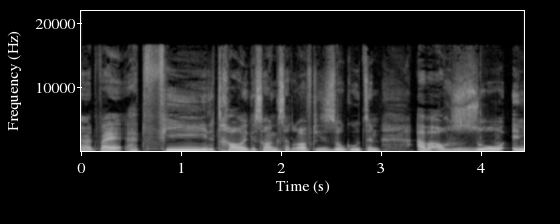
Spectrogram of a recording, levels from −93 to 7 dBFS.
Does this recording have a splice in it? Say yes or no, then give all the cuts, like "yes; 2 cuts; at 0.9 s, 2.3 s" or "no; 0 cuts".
no; 0 cuts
